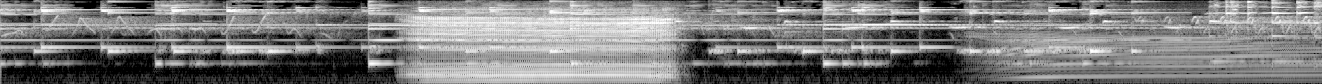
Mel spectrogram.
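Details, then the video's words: Tame cows roaming green grass fields, herded toward the pen along village roads in the morning, calling companions to gather: one long, rich harmonic moo mid-clip, then a second rising moo, over steady clanking cowbells. "Suara sapi lembu berkeliaran di ladang rumput hijau memanggil kawan untuk berkumpul - Bunyi sapi"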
